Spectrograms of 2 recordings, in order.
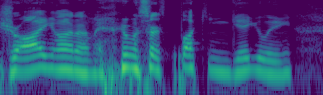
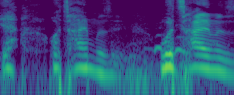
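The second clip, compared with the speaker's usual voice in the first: ordinary talk, nothing marked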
